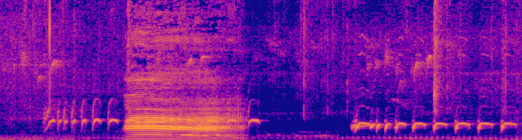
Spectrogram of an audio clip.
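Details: Cows herded by a farmer along a countryside road; one loud, deep moo lasting just over a second, with rapid repeated bird chirps before and after and a low background rumble.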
